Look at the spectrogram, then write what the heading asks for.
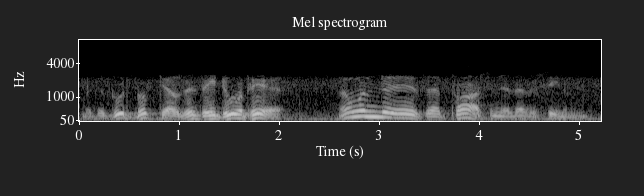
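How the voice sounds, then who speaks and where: An actor playing a big, pious, gruff and bossy sea captain with a commanding manner in a 1950s radio drama. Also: male voice, mid-range voice, wildly swooping pitch, normal speed. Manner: commanding, blustery, hems before speaking. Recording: tinny, hissy old radio recording.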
